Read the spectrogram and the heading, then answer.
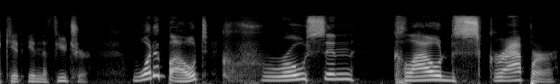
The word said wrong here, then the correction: Scraper: Did I say that right? – I think it's Scraper.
